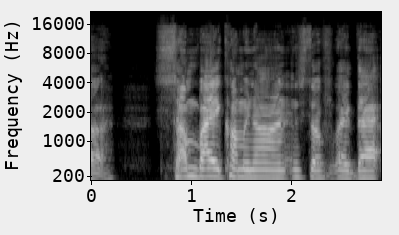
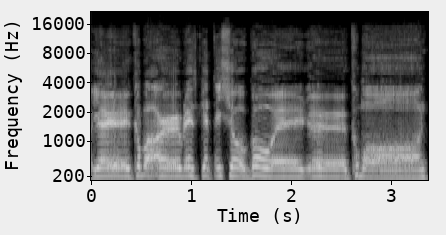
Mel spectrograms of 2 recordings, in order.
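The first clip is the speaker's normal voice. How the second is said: rough-edged, urging put-on character voice; 2 semitones higher, 4 dB louder than usual. Imitating a co-host urging the speaker to start the show: imitating Tom sounding like Verno. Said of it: "I don't know why I had to sound like Verno".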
